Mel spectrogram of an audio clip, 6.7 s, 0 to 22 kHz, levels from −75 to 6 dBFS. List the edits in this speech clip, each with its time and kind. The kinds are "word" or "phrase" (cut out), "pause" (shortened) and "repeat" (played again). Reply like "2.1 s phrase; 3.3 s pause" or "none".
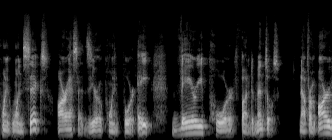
none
